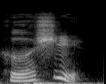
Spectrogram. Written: he2shi4

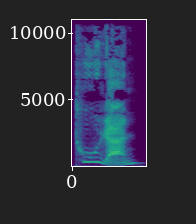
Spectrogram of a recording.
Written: tu1ran2

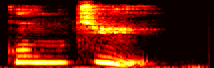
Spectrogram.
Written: gong1ju4

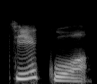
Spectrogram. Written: jie2guo3

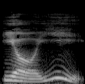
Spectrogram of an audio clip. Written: you3yi4

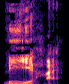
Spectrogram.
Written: li4hai

